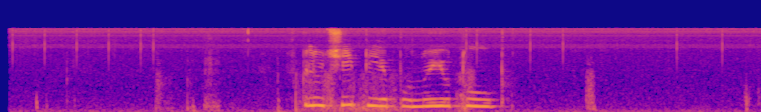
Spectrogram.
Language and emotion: Russian, sad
